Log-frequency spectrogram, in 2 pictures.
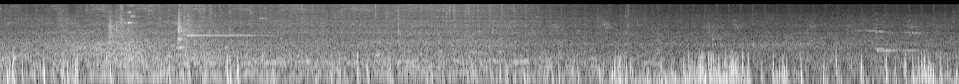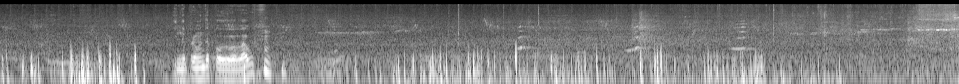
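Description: Tyres roll over a rough street.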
